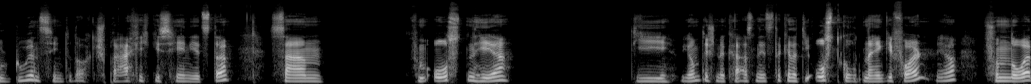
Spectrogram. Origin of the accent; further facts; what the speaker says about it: Austria; accent: Austrian; Ich spreche Österreichisch und nicht Deutsch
